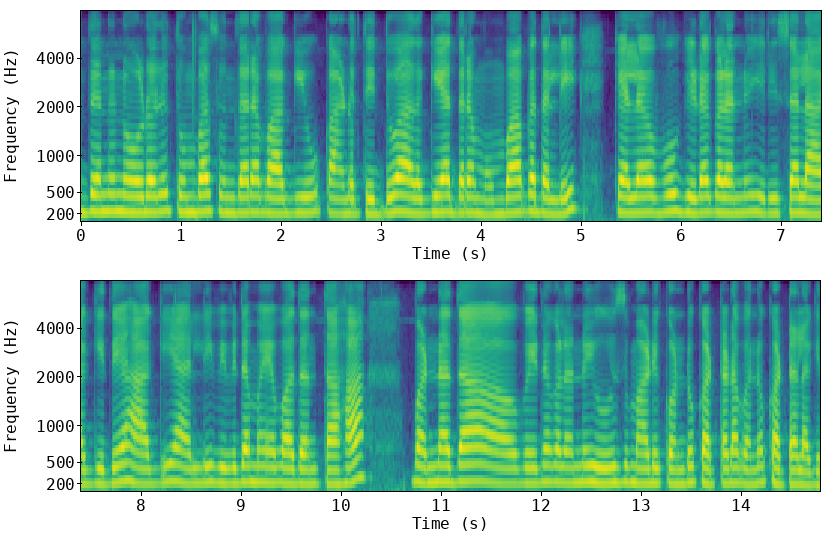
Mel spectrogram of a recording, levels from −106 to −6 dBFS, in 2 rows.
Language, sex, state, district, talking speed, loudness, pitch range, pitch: Kannada, female, Karnataka, Mysore, 85 wpm, -15 LUFS, 205-225 Hz, 215 Hz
